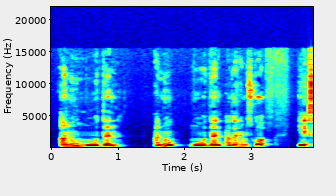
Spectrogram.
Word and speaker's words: अनुमोदन: हम पहले पढ़ेंगे अनु, इतना छोटे ऊ की मात्रा है तो अनु बोलेंगे, ना कि अनु। इसको हम बोलेंगे अनु। उसके बाद हम पढ़ेंगे मोदन। अनुमोदन, अनुमोदन।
